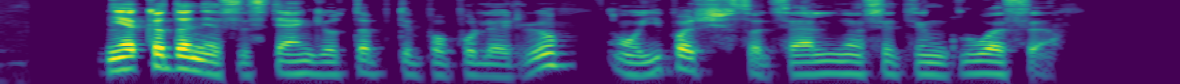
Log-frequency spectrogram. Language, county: Lithuanian, Tauragė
